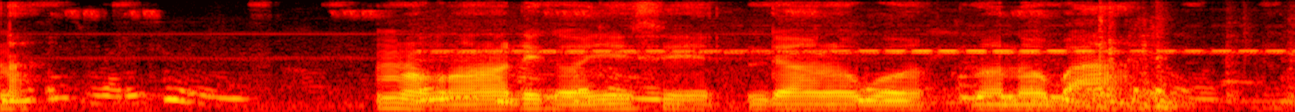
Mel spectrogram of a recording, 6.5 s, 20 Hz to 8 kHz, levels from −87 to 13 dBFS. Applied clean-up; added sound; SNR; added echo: none; Subway, metro, underground / Alarm; 3 dB; none.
